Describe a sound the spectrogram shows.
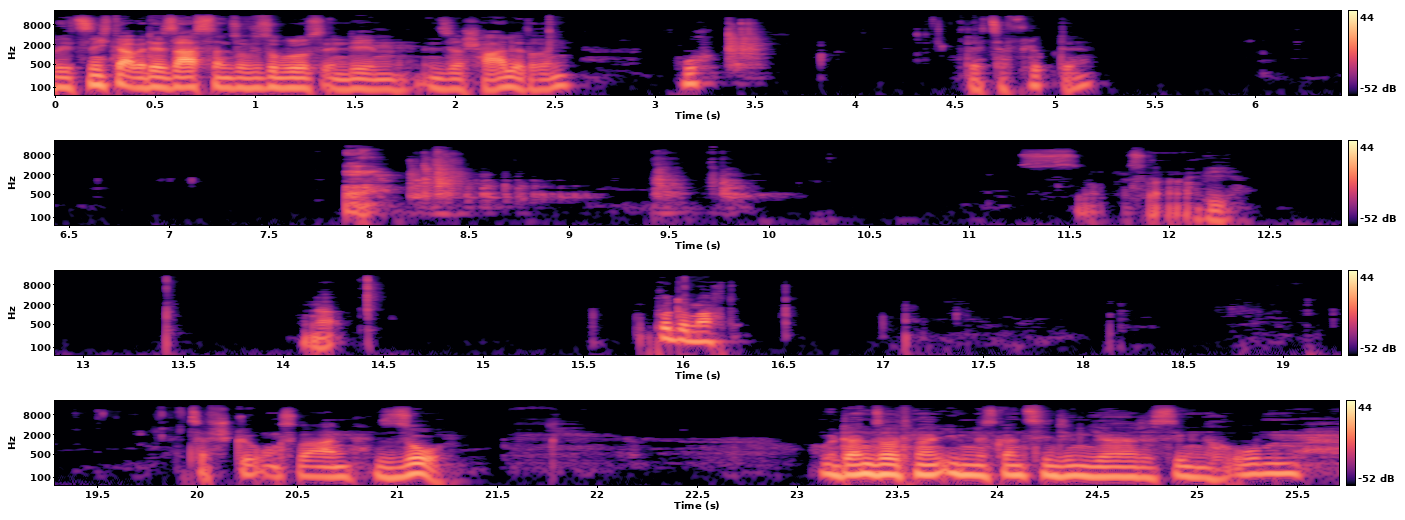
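Small plastic parts click and snap together.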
